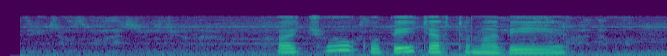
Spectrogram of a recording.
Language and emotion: Russian, sad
